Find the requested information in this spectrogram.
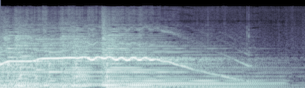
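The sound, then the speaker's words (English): A slide whistle rises, wobbles with a quick vibrato, then glides steadily downward in pitch over a sustained musical backing, fading out near the end. “Yeah, slide whistle is just a funny instrument.”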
